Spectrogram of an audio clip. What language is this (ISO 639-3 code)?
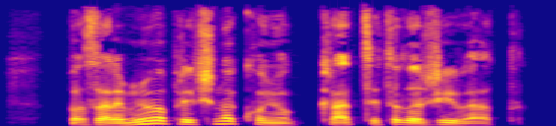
mkd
